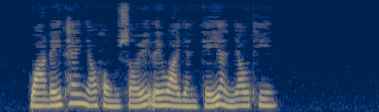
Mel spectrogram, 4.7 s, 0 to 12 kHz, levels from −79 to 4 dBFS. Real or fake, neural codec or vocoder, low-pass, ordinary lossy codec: real; none; 10.8 kHz; AAC, 32 kbps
